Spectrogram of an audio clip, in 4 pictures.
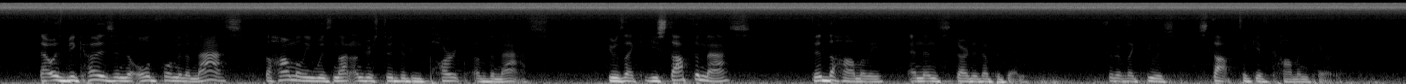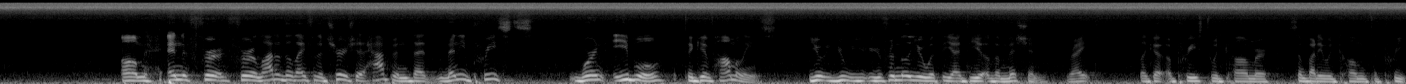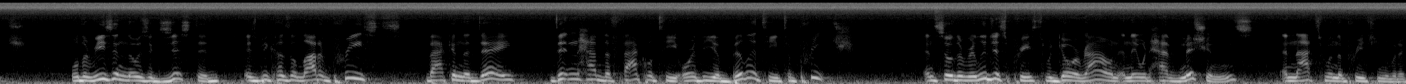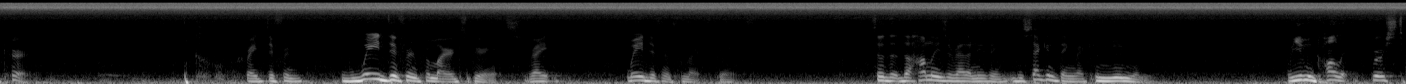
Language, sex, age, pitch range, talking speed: English, male, 20-39, 115-170 Hz, 175 wpm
